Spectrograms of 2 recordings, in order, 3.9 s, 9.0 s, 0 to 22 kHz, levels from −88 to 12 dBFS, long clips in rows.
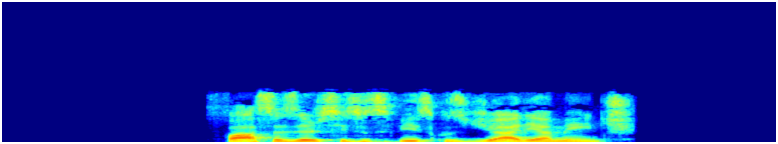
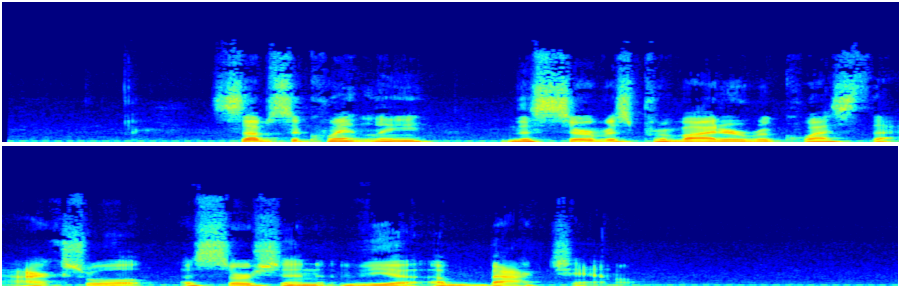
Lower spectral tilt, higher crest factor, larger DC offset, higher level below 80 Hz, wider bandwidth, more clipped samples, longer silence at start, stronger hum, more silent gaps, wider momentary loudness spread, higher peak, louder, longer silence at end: about the same, -4.5 dB/octave vs -5 dB/octave; about the same, 18 dB vs 20 dB; neither; about the same, -54 dBFS vs -56 dBFS; second, 8.4 kHz vs 14.5 kHz; neither; about the same, 1.15 s vs 1.05 s; neither; neither; about the same, 9 LU vs 9 LU; about the same, -2 dBFS vs -2 dBFS; about the same, -18 LUFS vs -20 LUFS; second, 0.75 s vs 1.35 s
